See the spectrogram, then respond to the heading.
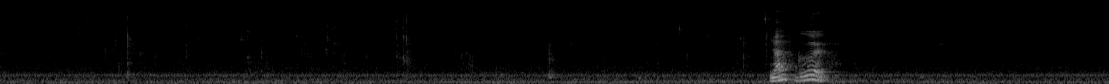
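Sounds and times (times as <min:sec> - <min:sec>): crunching and chewing fried chicken: 0:00.2 - 0:07.7, 0:08.4 - 0:11.0.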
